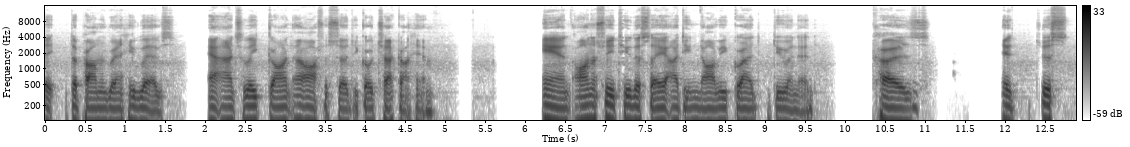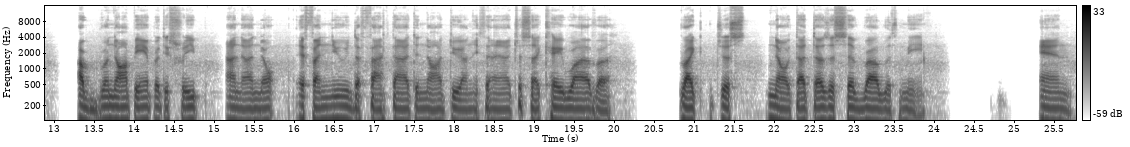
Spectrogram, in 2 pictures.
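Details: Male speaker with an uncontrollable speech impediment, improved after about 10 years of speech therapy, formerly relied on an iPad button talking device, unused for almost three years; speech impediment.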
